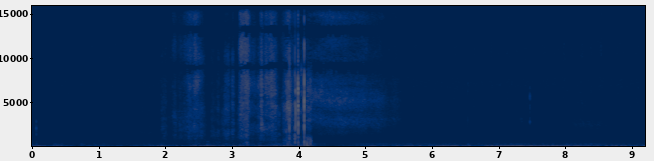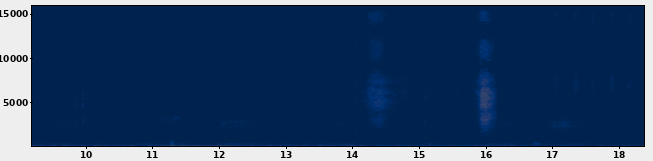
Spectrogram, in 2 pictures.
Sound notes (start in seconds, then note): 2.0 no dialog, some breathing and camera shuffling noises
